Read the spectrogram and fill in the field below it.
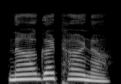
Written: ನಿಗಠಣೆ

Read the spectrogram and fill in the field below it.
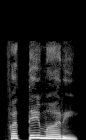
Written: ಫತ್ತೇಮಾರಿ

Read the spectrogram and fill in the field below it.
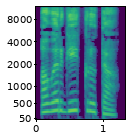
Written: ಅವರ್ಗೀಕೃತ

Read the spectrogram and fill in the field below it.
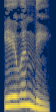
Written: ಎಯ್ವಂದಿ

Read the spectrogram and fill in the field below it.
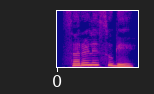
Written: ಸರಳೆಸುಗೆ

